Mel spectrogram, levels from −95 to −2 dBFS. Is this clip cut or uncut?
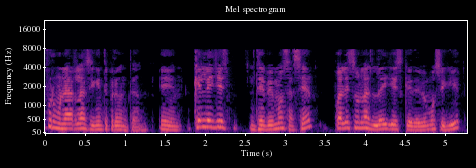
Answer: cut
